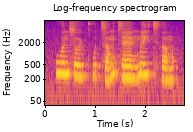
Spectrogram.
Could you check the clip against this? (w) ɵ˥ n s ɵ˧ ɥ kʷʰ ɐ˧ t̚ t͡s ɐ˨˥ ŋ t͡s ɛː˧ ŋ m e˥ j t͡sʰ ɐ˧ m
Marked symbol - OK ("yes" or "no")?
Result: yes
